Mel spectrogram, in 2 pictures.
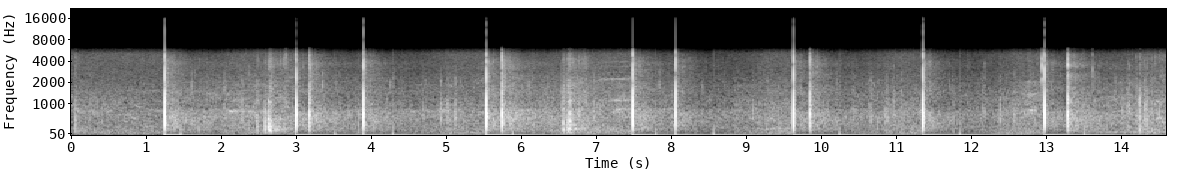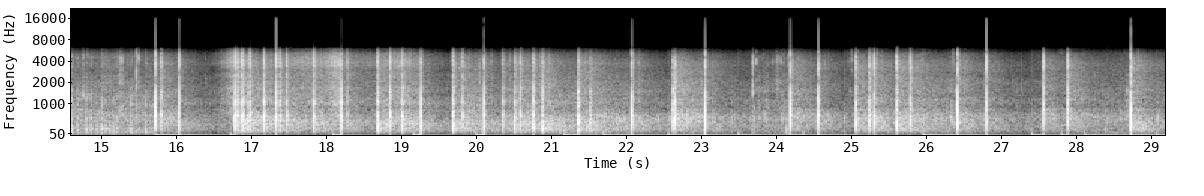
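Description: Aerial fireworks display: shells bursting with sharp bangs every second or two, then, a little past halfway, a dense rapid string of bangs with crackling that carries on to the end.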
